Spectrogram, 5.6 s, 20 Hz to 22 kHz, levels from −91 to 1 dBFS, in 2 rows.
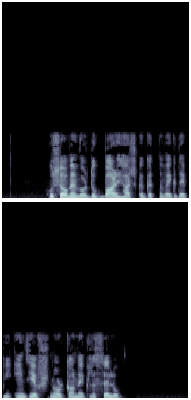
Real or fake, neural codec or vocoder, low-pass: real; none; 7.2 kHz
